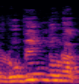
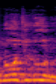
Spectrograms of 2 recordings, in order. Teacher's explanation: র এর সঙ্গে অ আছে, অ ধ্বনি আছে, আমরা উচ্চারণ করছি ও ধ্বনি। আমরা নজরুল, দন্তের নজ, নজ, আমরা নজ উচ্চারণ করি না, আমরা নজরুল উচ্চারণ করছি, দন্তে নয় ওকার করছি।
